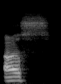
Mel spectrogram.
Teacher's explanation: تھوڑا صاد کو موٹا کر کے پڑھیں گے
